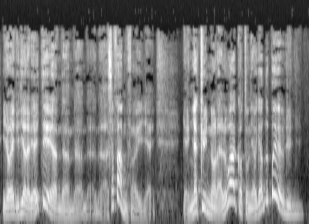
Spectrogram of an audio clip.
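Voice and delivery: stammering, hesitant self-justification; flustered excuse-making. Acted. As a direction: talk your way out, stumbling on words. Guilty husband stammers excuses to wife. (se justifier en bafouillant)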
